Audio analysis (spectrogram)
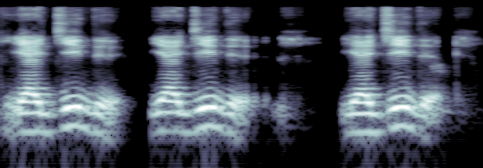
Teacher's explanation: Lebih tepat kepada bergoncang. Jadi hurufnya itu ada goncangan ketika diucapkan. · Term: kolkolah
